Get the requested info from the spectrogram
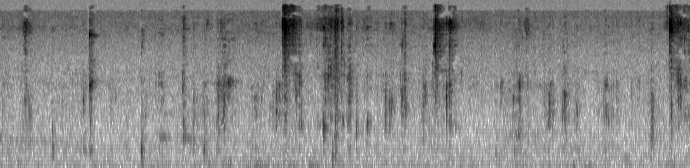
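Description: Faint mouth sounds of someone chewing sushi: scattered soft clicks and wet smacks, a few of them louder about three seconds, four and a half seconds and near seven seconds in.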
